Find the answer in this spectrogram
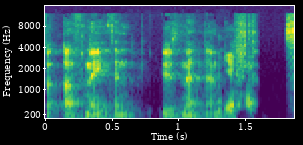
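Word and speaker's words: נתן: Natan is proper way in in Hebrew to say Nathan. It's the Israeli pronunciation of of Nathan is Natan.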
